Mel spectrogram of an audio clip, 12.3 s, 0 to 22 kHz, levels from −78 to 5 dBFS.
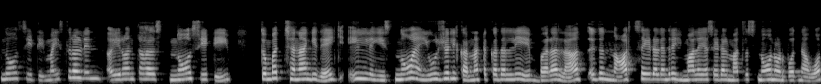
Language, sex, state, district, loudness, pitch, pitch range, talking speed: Kannada, female, Karnataka, Mysore, -21 LUFS, 235 Hz, 220-255 Hz, 110 wpm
